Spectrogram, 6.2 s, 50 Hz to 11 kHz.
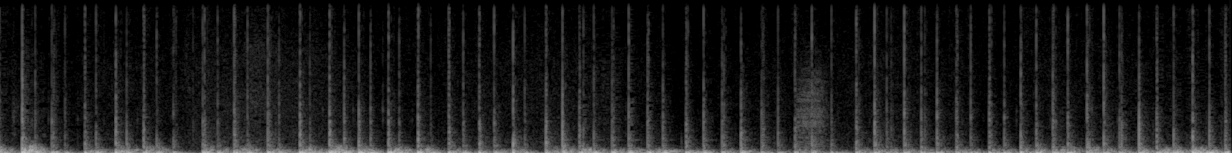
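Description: Fingertips and nails tap rapidly on a thin, flat, red translucent plastic sheet or folder, about A5 size, held up in both hands. The result is a dense, fast patter of short, dull taps with a deep, thumping body and crisp edges that die away almost instantly. The tapping runs steadily, with brief dips near the one-second and four-second marks.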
